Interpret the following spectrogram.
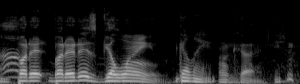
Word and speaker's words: Ghislaine: it but it is galane galane okay so the S is silent so is the age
